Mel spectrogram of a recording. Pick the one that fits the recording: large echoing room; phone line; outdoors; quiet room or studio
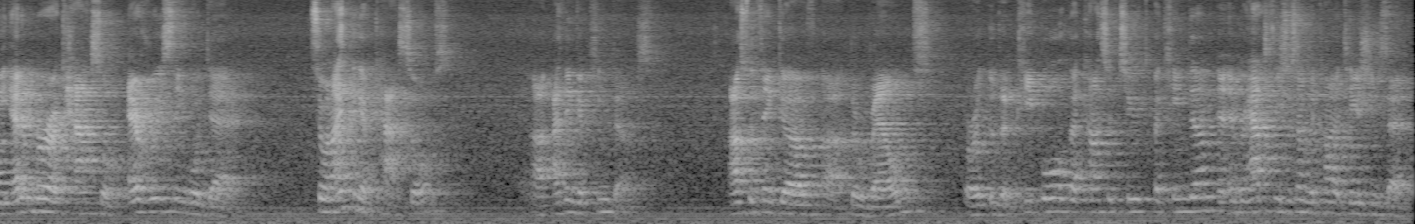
large echoing room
